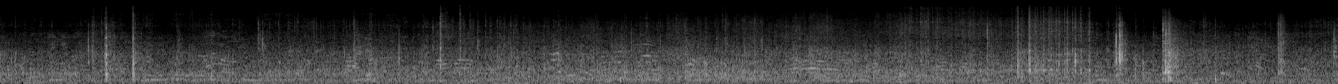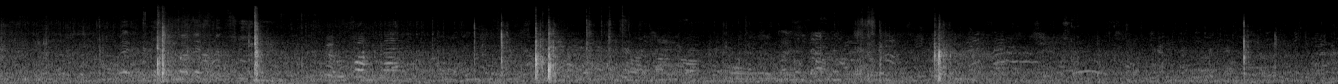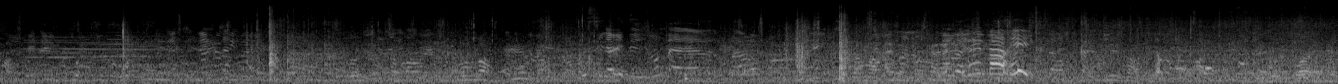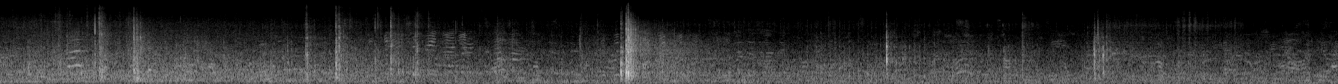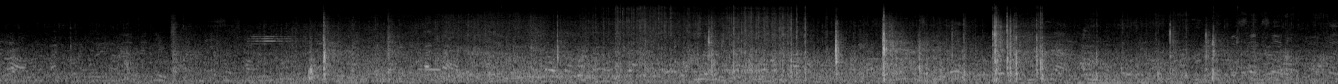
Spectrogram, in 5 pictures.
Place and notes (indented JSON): {
  "title": "Toulouse, France - skateboarding is not a crime",
  "date": "2022-01-29 14:26:00",
  "description": "Skateboarding\ncaptation ; ZOOMH6",
  "latitude": "43.60",
  "longitude": "1.44",
  "altitude": "157",
  "timezone": "Europe/Paris"
}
